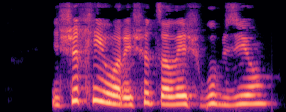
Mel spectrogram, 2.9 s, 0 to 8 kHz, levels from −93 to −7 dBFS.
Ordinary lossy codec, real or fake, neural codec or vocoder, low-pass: MP3, 64 kbps; real; none; 7.2 kHz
